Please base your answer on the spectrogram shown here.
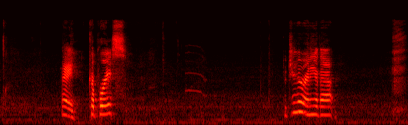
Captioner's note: meows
